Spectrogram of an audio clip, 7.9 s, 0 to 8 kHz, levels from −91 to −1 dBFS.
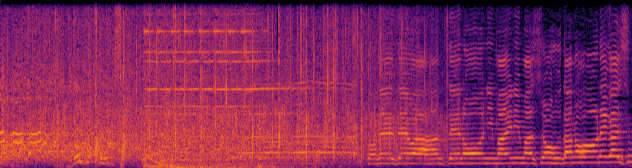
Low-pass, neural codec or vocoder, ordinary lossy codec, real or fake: none; none; none; real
